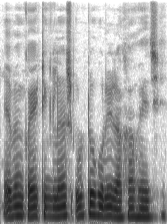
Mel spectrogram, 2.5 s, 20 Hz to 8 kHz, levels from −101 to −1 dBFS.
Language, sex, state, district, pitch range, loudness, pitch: Bengali, male, West Bengal, Alipurduar, 120-130 Hz, -15 LUFS, 125 Hz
